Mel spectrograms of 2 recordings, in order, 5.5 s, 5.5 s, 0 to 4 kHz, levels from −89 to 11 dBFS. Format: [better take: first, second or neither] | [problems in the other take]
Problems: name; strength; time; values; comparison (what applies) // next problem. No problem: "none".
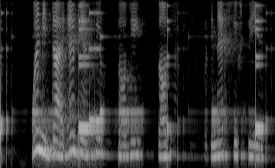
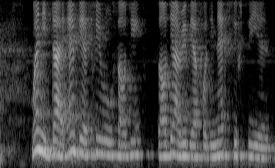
second | noise reduction (neural mask model RNNoise)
